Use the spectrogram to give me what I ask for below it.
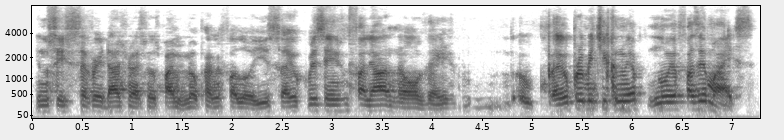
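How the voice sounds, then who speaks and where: A man's voice: fairly low pitch, fast talker, a little hiss or hum, low-quality recording. A teenage Brazilian man with a Brazilian Portuguese accent, telling a prank story in casual slangy chat and acting out the people he quotes. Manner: slangy, animated when quoting.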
